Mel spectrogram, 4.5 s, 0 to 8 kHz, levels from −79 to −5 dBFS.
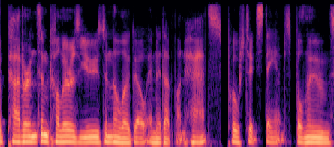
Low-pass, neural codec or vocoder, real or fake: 7.2 kHz; codec, 16 kHz, 1 kbps, X-Codec, HuBERT features, trained on general audio; fake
